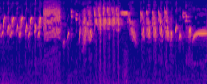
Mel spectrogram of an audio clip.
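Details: Black-headed goldfinch song, a fast liquid twitter of high notes broken by harsh buzzy bursts, a few slurred chirps and a rising whistled note at the end.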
